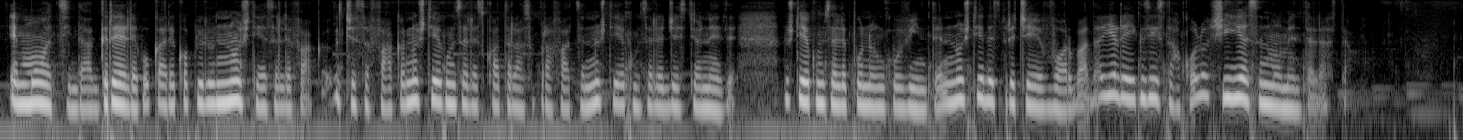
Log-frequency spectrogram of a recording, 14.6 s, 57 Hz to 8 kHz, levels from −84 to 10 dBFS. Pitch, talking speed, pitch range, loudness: 200 Hz, 210 wpm, 185-220 Hz, -21 LUFS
